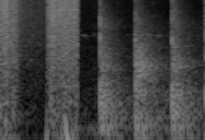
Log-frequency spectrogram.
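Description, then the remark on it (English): A cab driver knocks on a door: a series of about five loud, heavy knocks in a steady rhythm, each a dull thud with a short ringing tail. No voices are heard. “At the card table, we get a little bit of banter between Ray and Dutch when there's a knock at the door.”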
